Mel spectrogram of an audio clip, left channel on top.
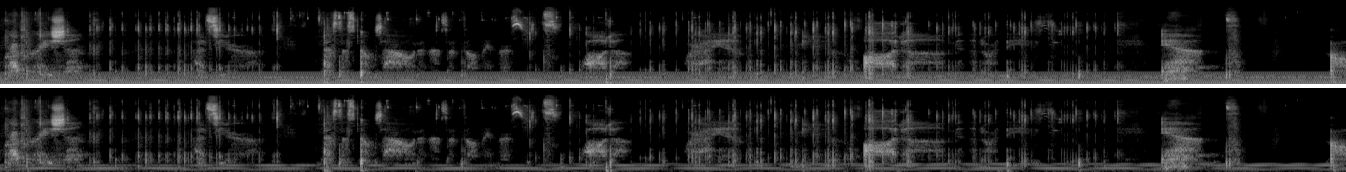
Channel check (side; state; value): left; noise; hum, 6 dB below the sound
